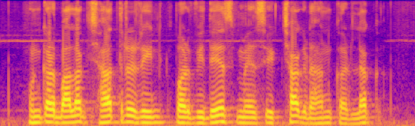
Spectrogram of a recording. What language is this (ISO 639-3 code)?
mai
